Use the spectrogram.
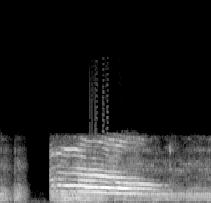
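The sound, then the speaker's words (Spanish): A cat passing in front of the camera lets out one long, loud meow, a drawn-out wavering cry that slowly trails off, preceded by a brief soft rustle and a moment of silence. “Es que es un gato mal educado.”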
